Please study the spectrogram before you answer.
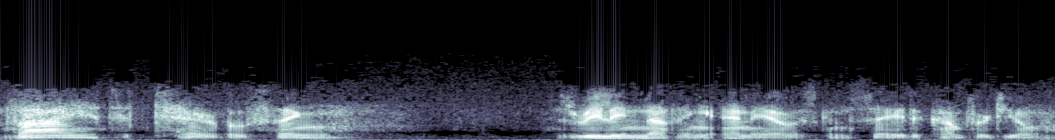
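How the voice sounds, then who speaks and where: Low-voiced, exasperated, practical friend in vintage radio drama, matter-of-fact, tinny hissy recording. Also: male voice, brisk, creaky, husky, heavily acted. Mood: somber. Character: skeptical, down-to-earth male friend, exasperated. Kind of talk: old-time radio drama acting.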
